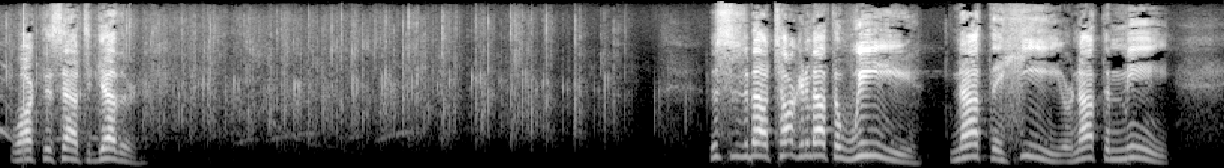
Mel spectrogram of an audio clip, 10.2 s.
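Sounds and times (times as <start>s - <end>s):
audience applause: 0.0s - 5.7s
speech: 0.1s - 1.3s, 6.0s - 9.8s.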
